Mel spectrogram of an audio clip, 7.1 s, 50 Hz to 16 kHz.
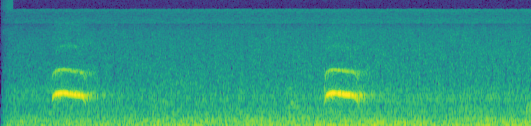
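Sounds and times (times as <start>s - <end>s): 
faint low background noise: 0.0s - 7.0s
Athene noctua little owl call: 0.7s - 1.3s, 4.3s - 4.9s.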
